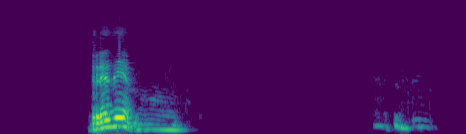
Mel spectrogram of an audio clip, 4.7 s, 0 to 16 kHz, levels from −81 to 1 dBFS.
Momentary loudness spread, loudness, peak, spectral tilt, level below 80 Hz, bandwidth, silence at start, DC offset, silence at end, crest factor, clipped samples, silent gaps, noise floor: 25 LU; -14 LUFS; -2 dBFS; -9.5 dB/octave; -68 dBFS; 3.8 kHz; 0.9 s; under 0.1%; 0.6 s; 20 dB; under 0.1%; 2.20-3.70 s; -51 dBFS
